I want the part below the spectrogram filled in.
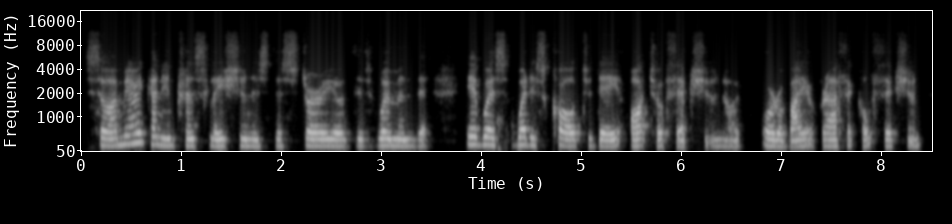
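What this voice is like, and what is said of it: Immigrant's foreign accent in English. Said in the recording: “being an immigrant, because you can hear my accent when I speak”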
